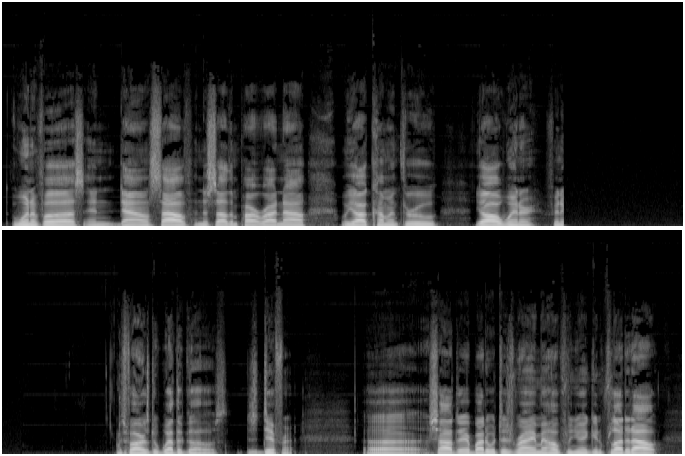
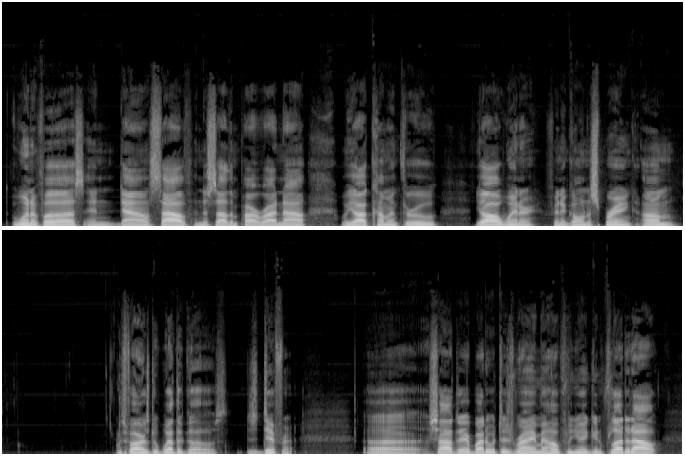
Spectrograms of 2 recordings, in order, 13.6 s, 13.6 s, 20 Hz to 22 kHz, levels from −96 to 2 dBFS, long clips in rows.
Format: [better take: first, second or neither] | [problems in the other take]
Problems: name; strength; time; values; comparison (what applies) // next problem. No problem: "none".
second | audio cutting out; at 5.5 s for 1.5 s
